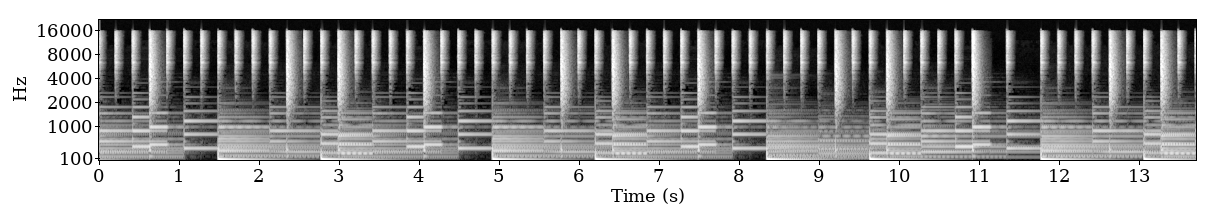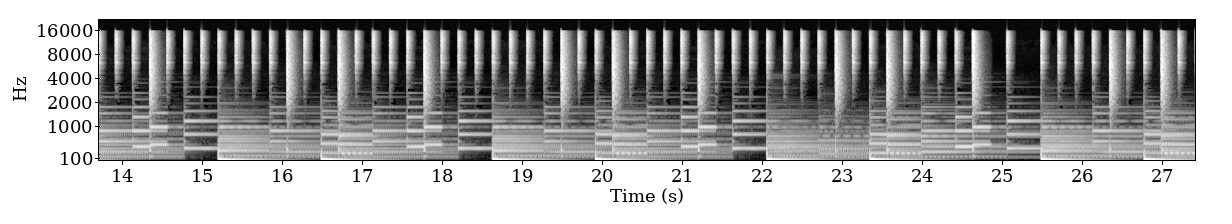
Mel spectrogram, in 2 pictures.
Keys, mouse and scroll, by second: 0.6 ctrl++, 1.5 BackSpace, 1.7 ctrl+-, 3.4 ctrl++, 5.4 ctrl+-, 9.2 BackSpace, 9.9 ctrl+-, 11.0 ctrl+-, 11.8 ctrl++, 13.4 ctrl+-, 13.8 ctrl++, 14.5 ctrl+-, 18.1 ctrl+-, 18.8 ctrl+=, 23.1 ctrl+-, 25.2 ctrl+-, 25.6 ctrl++, 26.6 right click.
